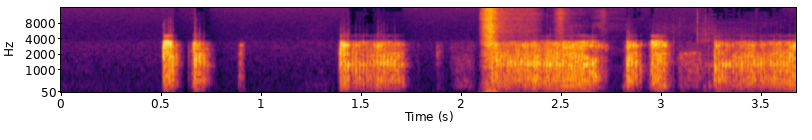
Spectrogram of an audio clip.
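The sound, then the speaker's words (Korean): A voice mimics a sewing machine: a few quick clicking bursts, then longer buzzing, rattling runs with brief pauses between them, fairly loud. “재봉 아, 재봉틀 좋아서 재봉틀 다시 한번 들려주세요.”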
